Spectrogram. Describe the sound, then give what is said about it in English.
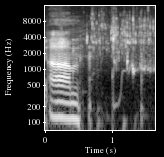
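Liquid pours briefly and steadily into a glass, its tone rising as it fills, then stops. Soft voices murmur right afterward. “So we're just gonna pour this out while we chat.”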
